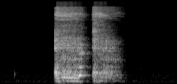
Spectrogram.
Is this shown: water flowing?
no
